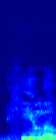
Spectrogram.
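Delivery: Gila said "HEE-la", with an H sound; careful pronunciation. Real, not acted. Reader makes sure to say it right, Gila as "HEE-la". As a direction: open Gila on an H, not a G. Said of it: "Gotta make sure I say that one right".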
